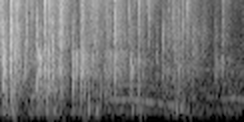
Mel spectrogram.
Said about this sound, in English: Why are you clapping? It's a gap.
